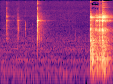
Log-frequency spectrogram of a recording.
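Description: Metal spoon clicking and clinking against a food chopper's bowl as honey is spooned in. There are a few light taps, then a sharp ringing clink under a second in, and a louder clatter near the end.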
